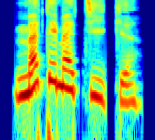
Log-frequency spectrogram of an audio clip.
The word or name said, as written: mathematiques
